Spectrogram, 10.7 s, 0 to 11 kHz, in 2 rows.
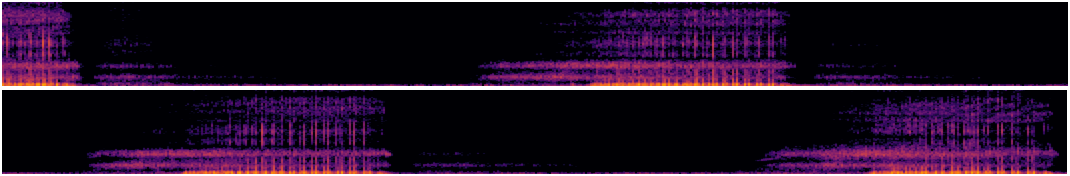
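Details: A father's heavy snoring: three loud, rough, rattling snores on the in-breath with quiet pauses between, roughly 17 breaths a minute.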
